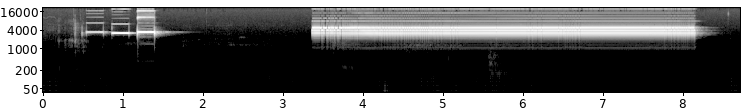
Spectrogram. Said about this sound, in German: Nein, die haben sowas ähnliches wie ein Fax eingebaut in diese Rauchmelder. Äh, und zwar drückt man in der App auf Testen und äh, hält dann die Rauchmelder-Taste für ungefähr drei Sekunden gedrückt und dann kommt dieses Geräusch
